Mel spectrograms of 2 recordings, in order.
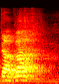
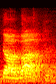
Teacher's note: the emphasis comes on the last syllable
